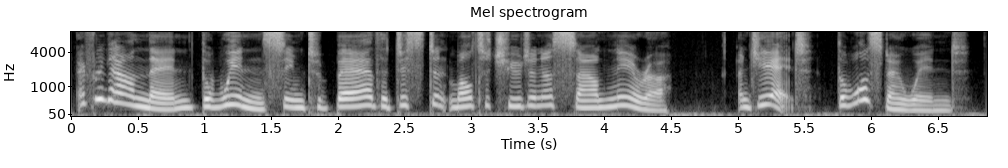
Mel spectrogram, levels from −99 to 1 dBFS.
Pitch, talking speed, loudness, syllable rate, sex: 240 Hz, 175 wpm, -19 LUFS, 5.1 syllables/s, female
